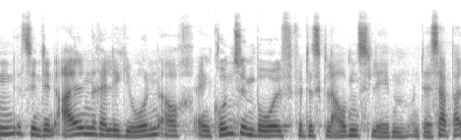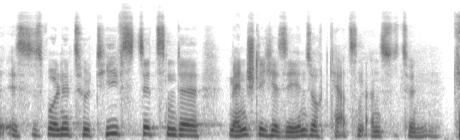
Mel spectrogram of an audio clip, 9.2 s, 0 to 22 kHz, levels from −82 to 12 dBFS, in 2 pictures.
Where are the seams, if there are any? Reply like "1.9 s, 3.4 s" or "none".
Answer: none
